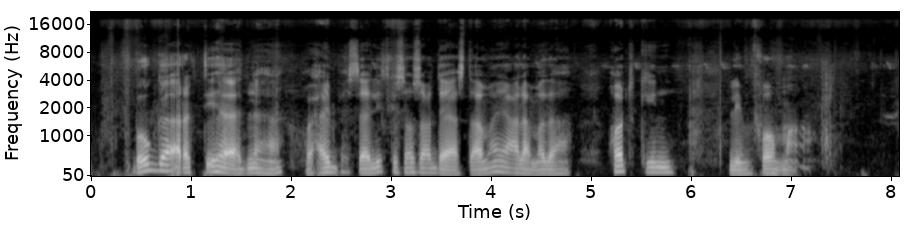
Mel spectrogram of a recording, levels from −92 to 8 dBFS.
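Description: No audible technical faults.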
